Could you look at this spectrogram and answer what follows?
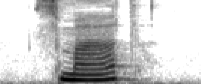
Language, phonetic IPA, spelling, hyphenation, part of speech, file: Czech, [ˈsmaːt], smát, smát, verb, Cs-smát.ogg
- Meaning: to laugh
